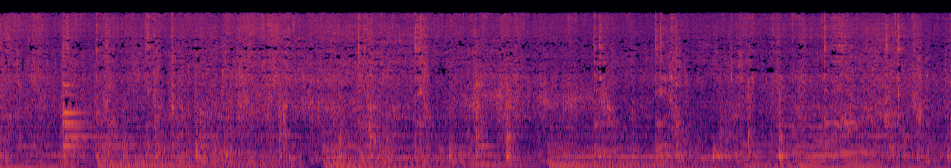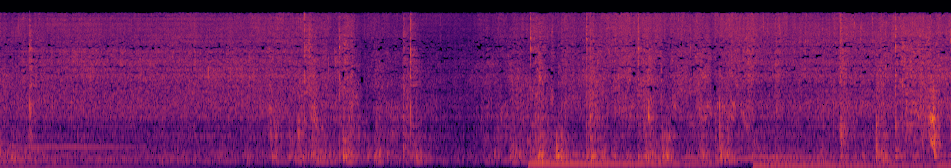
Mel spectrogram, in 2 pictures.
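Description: Raw chicken pieces sizzling in hot oil with fried onion and ginger-garlic paste in an iron kadhai, a spatula stirring and scraping them around the pan. The sizzle eases for a moment about twenty seconds in, then picks up again.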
